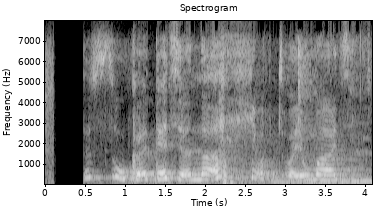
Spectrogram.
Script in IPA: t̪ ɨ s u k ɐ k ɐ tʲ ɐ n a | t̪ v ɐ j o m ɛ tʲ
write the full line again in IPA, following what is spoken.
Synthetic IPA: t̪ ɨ s u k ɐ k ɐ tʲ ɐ n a | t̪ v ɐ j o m a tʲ

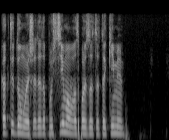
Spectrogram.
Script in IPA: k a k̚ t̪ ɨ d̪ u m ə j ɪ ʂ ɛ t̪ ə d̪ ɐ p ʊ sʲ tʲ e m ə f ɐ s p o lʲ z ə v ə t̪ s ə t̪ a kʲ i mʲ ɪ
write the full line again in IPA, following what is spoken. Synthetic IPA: k a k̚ t̪ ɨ d̪ u m ə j ɪ ʂ ɛ t̪ ə d̪ ə p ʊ sʲ tʲ i m ə v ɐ s p o lʲ z ə v ə t̪ s ə t̪ ɐ kʲ i mʲ ɪ

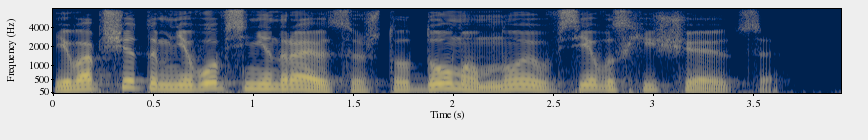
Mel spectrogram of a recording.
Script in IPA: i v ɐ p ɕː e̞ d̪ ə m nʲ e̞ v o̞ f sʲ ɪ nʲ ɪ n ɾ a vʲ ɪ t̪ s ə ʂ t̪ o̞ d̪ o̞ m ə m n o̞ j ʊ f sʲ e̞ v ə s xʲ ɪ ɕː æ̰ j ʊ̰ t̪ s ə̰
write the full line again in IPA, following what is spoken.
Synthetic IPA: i v ɐ p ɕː e̞ t̪ ə m nʲ e̞ v o̞ f sʲ ɪ nʲ ɪ n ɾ a vʲ ɪ t̪ s ə ʂ t̪ o̞ d̪ o̞ m ə m n o̞ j ʊ f sʲ e̞ v ə s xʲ ɪ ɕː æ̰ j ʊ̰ t̪ s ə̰

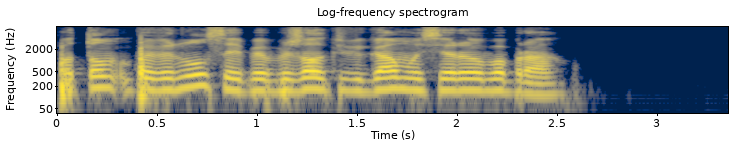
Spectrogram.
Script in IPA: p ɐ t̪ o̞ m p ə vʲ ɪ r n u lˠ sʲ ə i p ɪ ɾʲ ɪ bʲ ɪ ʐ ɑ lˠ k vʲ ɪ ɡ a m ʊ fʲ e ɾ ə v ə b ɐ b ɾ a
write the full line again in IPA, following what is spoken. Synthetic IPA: p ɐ t̪ o̞ m p ə vʲ ɪ r n u lˠ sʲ ə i p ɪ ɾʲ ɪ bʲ ɪ ʐ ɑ lˠ k vʲ ɪ ɡ a m ʊ sʲ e ɾ ə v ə b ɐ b ɾ a

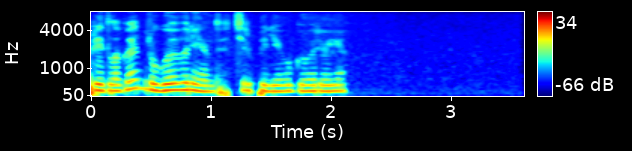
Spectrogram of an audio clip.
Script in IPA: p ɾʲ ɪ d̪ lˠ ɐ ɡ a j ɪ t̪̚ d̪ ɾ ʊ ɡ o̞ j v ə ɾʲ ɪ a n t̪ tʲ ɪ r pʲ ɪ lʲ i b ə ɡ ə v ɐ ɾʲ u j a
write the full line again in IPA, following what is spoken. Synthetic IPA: p ɾʲ ɪ d̪ lˠ ɐ ɡ a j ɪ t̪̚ d̪ ɾ ʊ ɡ o̞ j v ə ɾʲ ɪ a n t̪ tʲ ɪ r pʲ ɪ lʲ i v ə ɡ ə v ɐ ɾʲ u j a

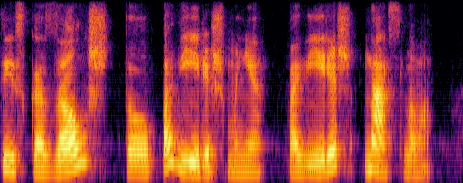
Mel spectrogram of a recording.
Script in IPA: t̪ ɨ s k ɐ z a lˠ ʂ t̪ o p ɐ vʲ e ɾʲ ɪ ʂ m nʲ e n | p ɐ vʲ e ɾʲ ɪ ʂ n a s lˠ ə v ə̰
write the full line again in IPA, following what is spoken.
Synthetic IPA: t̪ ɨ s k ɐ z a lˠ ʂ t̪ o p ɐ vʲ e ɾʲ ɪ ʂ m nʲ e | p ɐ vʲ e ɾʲ ɪ ʂ n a s lˠ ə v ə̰

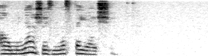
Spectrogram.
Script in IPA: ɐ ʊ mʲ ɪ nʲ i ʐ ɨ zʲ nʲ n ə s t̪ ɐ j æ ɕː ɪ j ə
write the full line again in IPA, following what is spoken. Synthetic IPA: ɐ ʊ mʲ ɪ nʲ a ʐ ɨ zʲ nʲ n ə s t̪ ɐ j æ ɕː ɪ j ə

